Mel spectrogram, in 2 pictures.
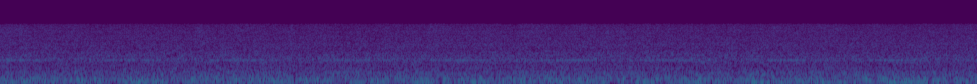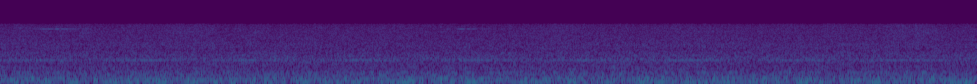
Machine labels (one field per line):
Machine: fan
